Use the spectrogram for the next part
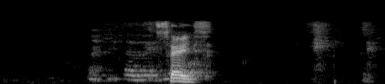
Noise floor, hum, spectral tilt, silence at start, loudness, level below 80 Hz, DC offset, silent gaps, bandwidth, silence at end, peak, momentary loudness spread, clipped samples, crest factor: -70 dBFS; none; -3 dB/octave; 0.9 s; -23 LUFS; -68 dBFS; under 0.1%; none; 8.4 kHz; 0.1 s; -4 dBFS; 26 LU; under 0.1%; 26 dB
